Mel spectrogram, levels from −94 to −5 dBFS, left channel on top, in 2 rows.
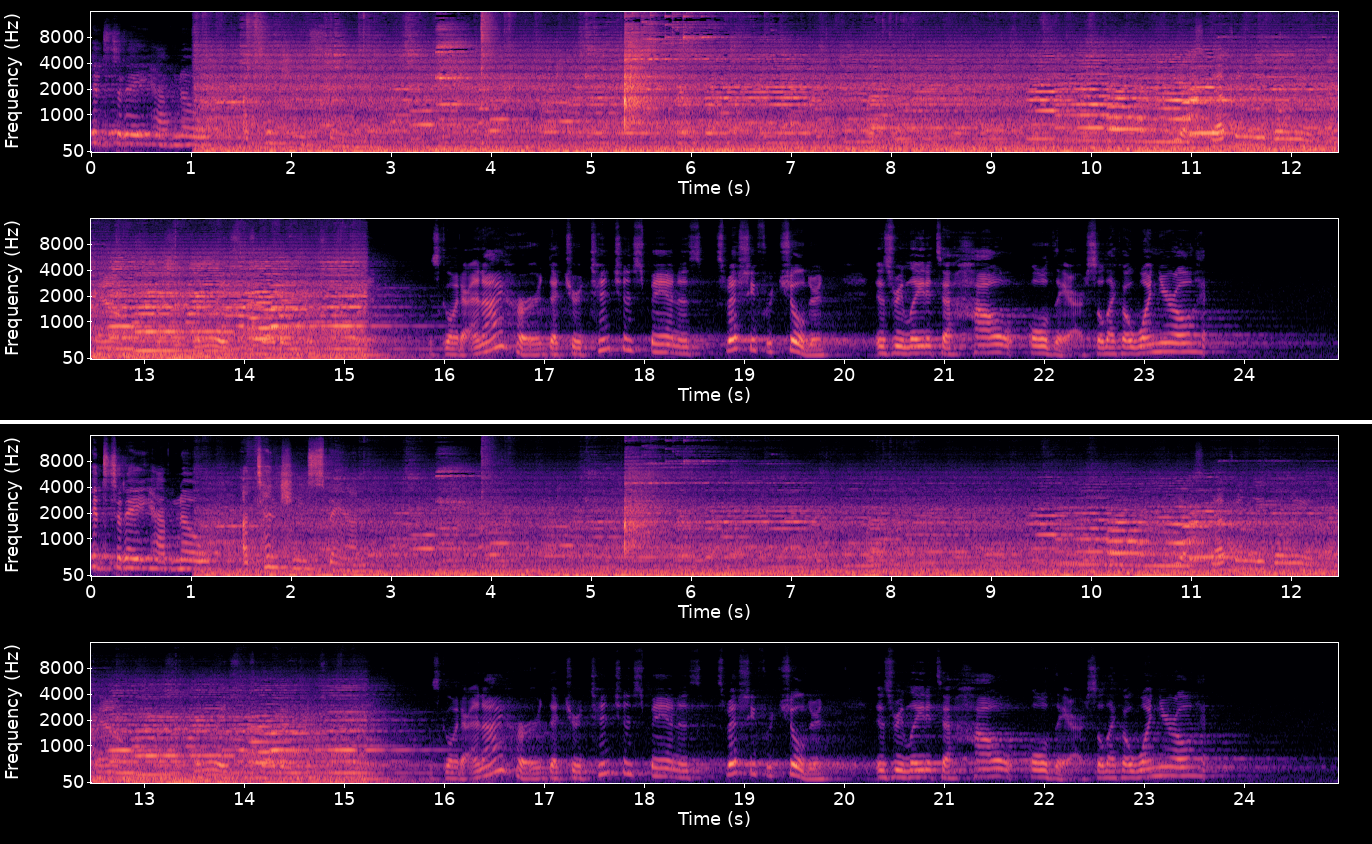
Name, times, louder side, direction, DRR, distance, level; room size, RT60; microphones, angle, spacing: voice 1, 0.0-2.8, right 2 dB, 60° right, 8 dB, 1.1 m, -37 dB
sound 1, 1.0-15.2, left 4 dB, 85° left, 1.0 m, -31 dB
voice 2, 10.8-15.4 15.8-18.5 18.8-19.8 20.3-23.6, left 3 dB, 30° left, 15 dB, 0.5 m, -37 dB
30.0 x 18.5 x 8.1 m, 3.0 s
head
